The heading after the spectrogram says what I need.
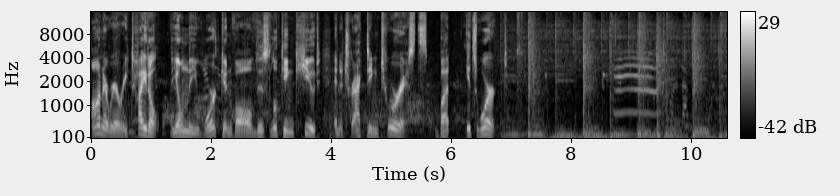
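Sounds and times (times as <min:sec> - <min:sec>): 
speech: 0:00.0 - 0:07.3
busy rhythmic music with regular percussive hits: 0:06.8 - 0:10.5
cat meowing on Cat Island: 0:08.6 - 0:09.7.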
